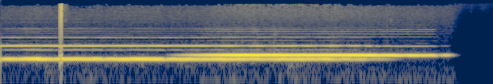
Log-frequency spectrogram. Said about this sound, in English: What am I doing? Vowels with stable, consistent tones.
